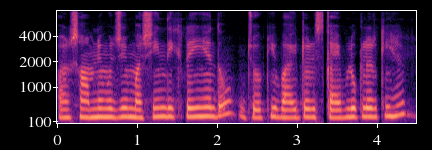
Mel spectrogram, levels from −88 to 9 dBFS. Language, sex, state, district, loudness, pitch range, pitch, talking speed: Hindi, female, Uttar Pradesh, Shamli, -15 LUFS, 210-230 Hz, 225 Hz, 225 wpm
